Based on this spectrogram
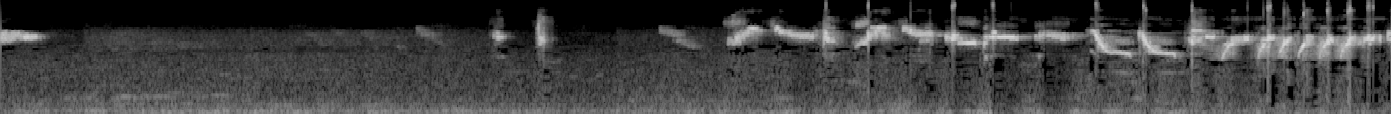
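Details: Caged white-eye from Boyolali singing a full-filled song, opening with a faint squeak, then a rapid run of high, thin twittering notes building into a fast, rolling trill near the end.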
